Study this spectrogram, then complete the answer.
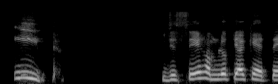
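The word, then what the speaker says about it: E-E-A-T: एक सर्टेन आप बोल सकते हो, सिंबल सिंबल भी नहीं, एक शॉर्ट फॉर्म पे वर्क करता है, जिसे हम लोग कहते हैं ईट।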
